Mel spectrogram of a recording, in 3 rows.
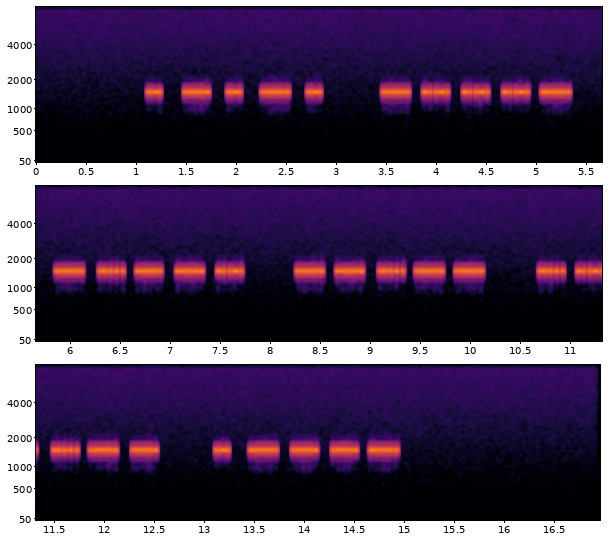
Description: Hellschreiber (Feld-Hell, 122.5 baud), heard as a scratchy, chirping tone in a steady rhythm, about 1500 Hz. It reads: 19131 84445 27604 80733 74739 12995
